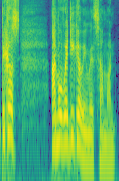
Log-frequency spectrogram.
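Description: A man voicing a lofty, sharp-tongued teenage girl in an audiobook, haughty and snappish. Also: fairly high pitch, sing-song, a little fast, dry recording, studio quality, voice pushed up. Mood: flustered. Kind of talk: audiobook character acting.

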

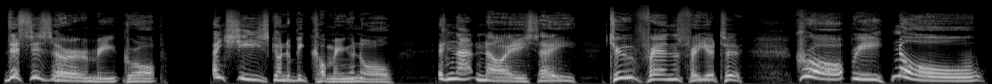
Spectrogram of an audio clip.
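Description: A man putting on a huge, boisterous half-giant with a kind heart, bellowing in a raised, swooping voice. He coaxes slowly and drags his words out. The audiobook recording is dry and close. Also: high-pitched, sing-song, creaky, no room sound, voice pushed up, full character voice. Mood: coaxing. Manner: loud coaxing, slow and drawn out. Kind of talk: audiobook character voice.

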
